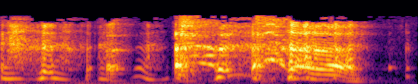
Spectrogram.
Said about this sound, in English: Wait, hold on, I gotta cough.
